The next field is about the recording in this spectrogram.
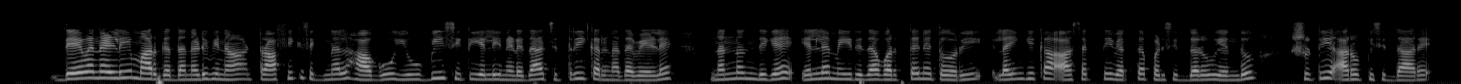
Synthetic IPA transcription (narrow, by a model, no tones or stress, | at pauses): d̪ɛːʋɐnɐɭːimaːɾɡɐd̪ɐnɐɽuʋinɐʈɾaːpʰiksiɡ̚nɐlɦaːɡuːjuːbisiʈijɐlːinɐɽed̪ɐt͡ʃit̪ɾiːkɐɾɐɳɐd̪ɐʋeːɭe̞ | nɐnːo̞nd̪iɡe̞ɛlːɐmeːɾid̪ɐʋɐɾt̪ɛnet̪oːɾilɐjŋɡikɐʔaːsɐk̚t̪iʋjɐk̚t̪ɐpɐɽisid̪ːɐɾue̞nd̪u | ʃɾut̪ia̰ːɾo̞ːpisid̪ːaːɾe̞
